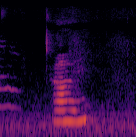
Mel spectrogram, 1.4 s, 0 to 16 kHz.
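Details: Satchan, a male rescue cat born around spring 2019, indoors at home in Higashiomi, Shiga, Japan, after finishing a pouch of wet food and pacing back and forth through the house; one short, slightly rising meow lasting about a third of a second in a quiet room.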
